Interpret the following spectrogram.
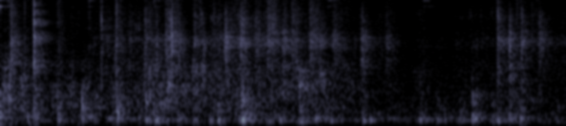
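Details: English Springer Spaniels, a family of father Gunnar, mother Kala and puppy Diesel, play fighting: rough low growls and short whimpering grunts in quick irregular bursts, mixed with scuffling, thumps and broadband scraping noise.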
